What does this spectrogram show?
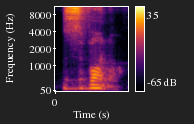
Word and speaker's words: zvono: Oh, the second example here, zvono. Zvono, meaning bell. Zvono. Notice how I'm just smashing all the letters together.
